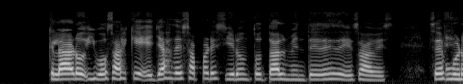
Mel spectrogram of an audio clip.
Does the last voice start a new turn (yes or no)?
no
